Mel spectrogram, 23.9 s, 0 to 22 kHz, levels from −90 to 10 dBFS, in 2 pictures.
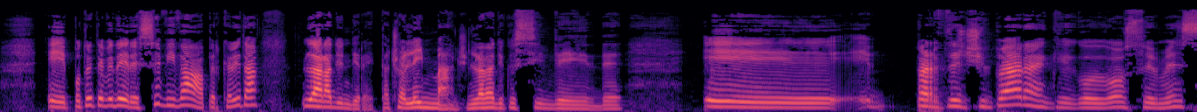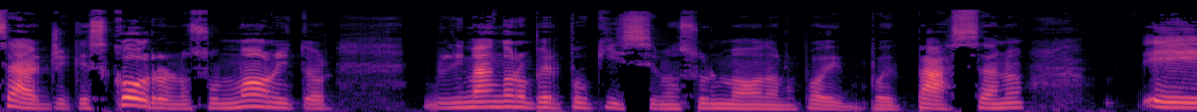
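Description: A speech recording whose pace abruptly halves from 5.21 s, just after "immagini la radio che", through to the end, including "i vostri messaggi sempre". The pitch holds steady but the speech drags. This time-stretched section was likely slowed to about 0.5x speed by software that repeated short pieces to preserve pitch.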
